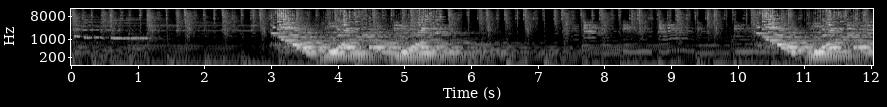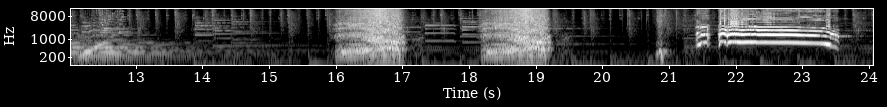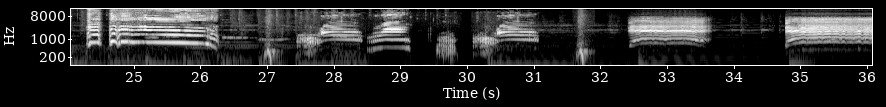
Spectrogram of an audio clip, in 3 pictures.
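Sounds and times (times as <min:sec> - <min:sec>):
light background music: 0:00.0 - 0:29.4, 0:30.1 - 0:35.3
cartoon rough growls: 0:16.0 - 0:17.3, 0:18.2 - 0:19.5
rooster crows: 0:21.4 - 0:23.6, 0:24.3 - 0:26.3
wavering sheep bleat: 0:32.4 - 0:33.7, 0:34.8 - 0:36.0.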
